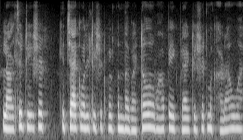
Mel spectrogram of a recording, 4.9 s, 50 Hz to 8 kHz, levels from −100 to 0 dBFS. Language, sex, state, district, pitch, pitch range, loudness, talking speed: Hindi, female, Punjab, Pathankot, 225 Hz, 215-235 Hz, -18 LUFS, 285 wpm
